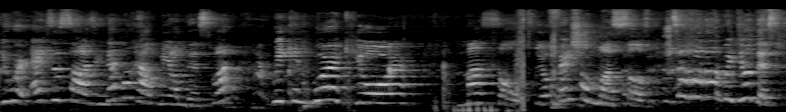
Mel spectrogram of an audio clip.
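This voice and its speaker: A woman speaks at an extremely high pitch with very wide swings, raising and projecting her voice at a moderate pace. Room echo is audible, and background noise is noticeable. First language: not English. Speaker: public speaker. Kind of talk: presentation to audience. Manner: animated.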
